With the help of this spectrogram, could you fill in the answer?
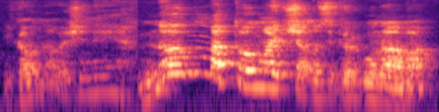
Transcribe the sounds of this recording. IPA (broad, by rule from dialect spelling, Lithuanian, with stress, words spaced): iː ˈkɐʊnɑː ʋɐʒʲɪˈnʲeːjɛ nʊ mɐtoːˈmɐɪ t͡ʃʲɛ nʊsʲɪˈpʲɪrkoː ˈnɑːmɑː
